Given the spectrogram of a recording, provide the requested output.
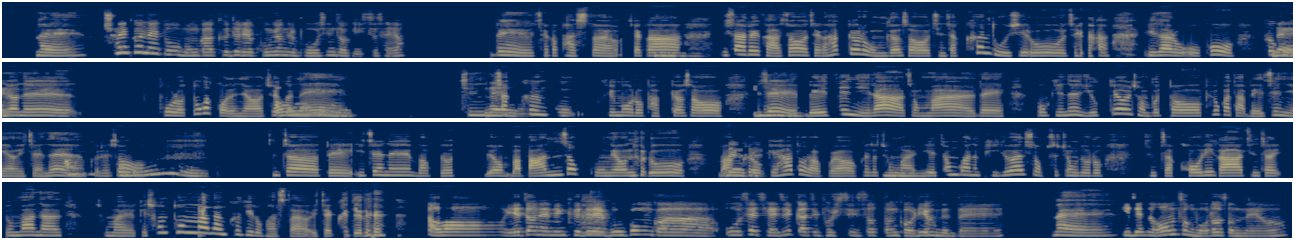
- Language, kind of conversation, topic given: Korean, podcast, 요즘 가장 좋아하는 가수나 밴드는 누구이고, 어떤 점이 좋아요?
- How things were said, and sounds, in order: other background noise; laughing while speaking: "제가"; tapping; laughing while speaking: "공연으로"; laughing while speaking: "그들을"; laughing while speaking: "볼 수"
